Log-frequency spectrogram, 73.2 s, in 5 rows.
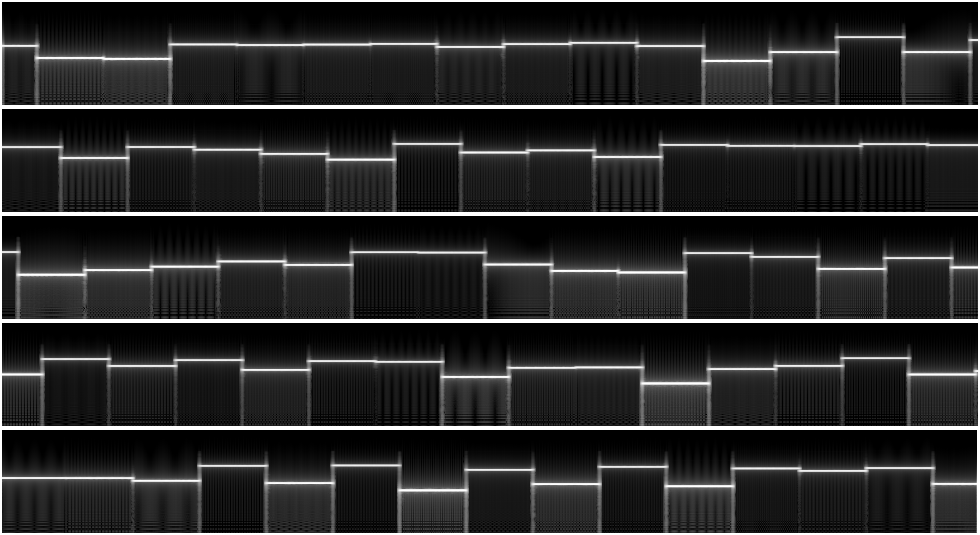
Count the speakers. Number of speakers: zero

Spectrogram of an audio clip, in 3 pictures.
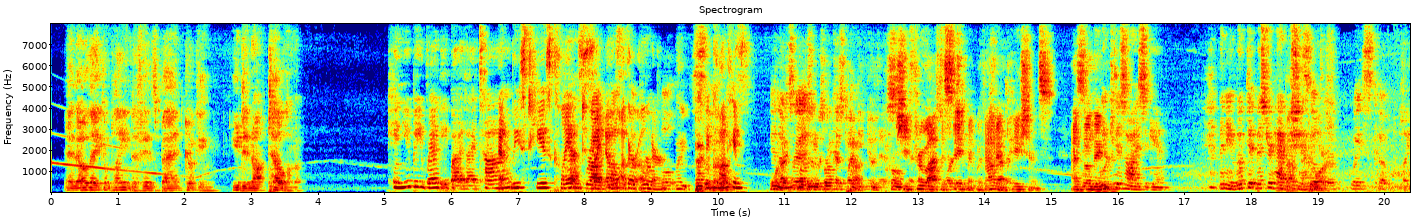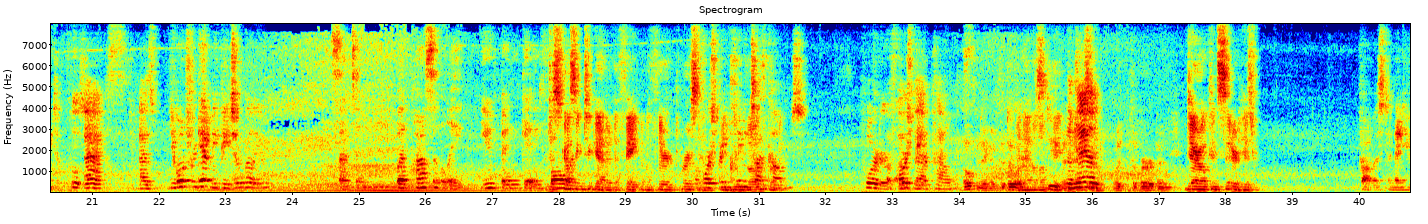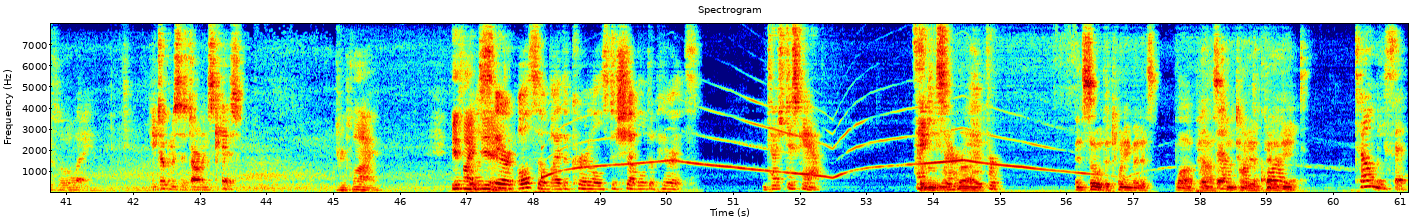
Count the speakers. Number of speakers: eight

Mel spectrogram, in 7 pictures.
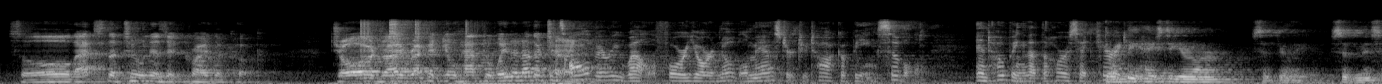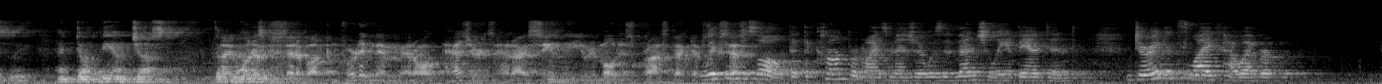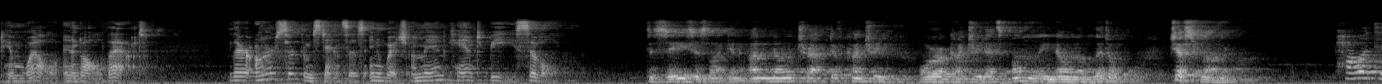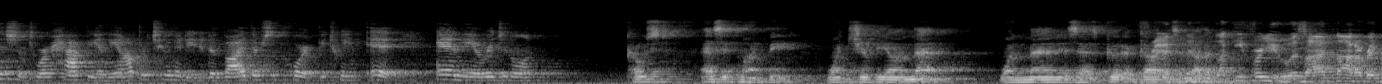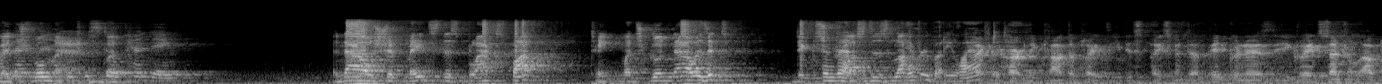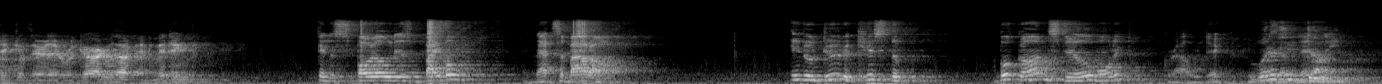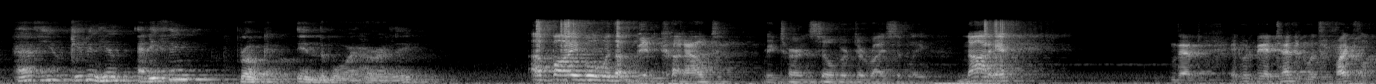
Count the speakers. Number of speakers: five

